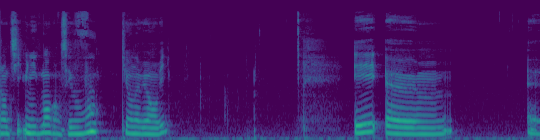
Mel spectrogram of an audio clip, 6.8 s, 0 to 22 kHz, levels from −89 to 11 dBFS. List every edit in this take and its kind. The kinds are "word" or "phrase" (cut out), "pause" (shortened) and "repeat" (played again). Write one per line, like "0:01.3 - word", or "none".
none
